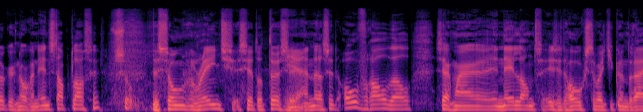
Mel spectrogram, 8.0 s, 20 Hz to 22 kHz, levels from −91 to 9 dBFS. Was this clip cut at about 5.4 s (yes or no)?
no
